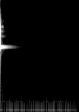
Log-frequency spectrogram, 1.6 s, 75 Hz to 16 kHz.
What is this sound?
Kelon Xylophone Recorded with single Neumann U-87. Very bright with sharp attack (as Kelon tends to be). Cuts through a track like a hot knife through chocolate.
